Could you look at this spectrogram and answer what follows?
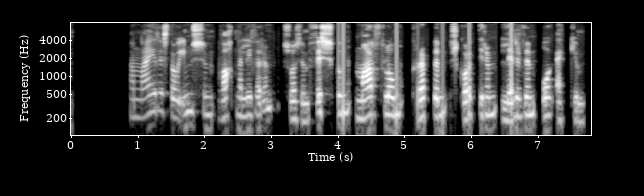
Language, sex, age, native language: Icelandic, female, 20-29, Icelandic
